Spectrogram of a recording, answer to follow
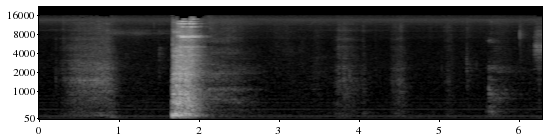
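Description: A single loud, sharp thunk about two seconds in, dying away within half a second, after a fainter rustle.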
